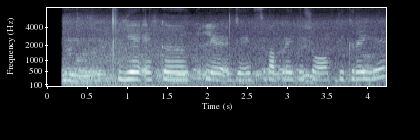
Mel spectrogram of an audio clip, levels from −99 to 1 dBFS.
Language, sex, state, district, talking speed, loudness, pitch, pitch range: Hindi, female, Madhya Pradesh, Dhar, 140 wpm, -19 LUFS, 235 Hz, 220-245 Hz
